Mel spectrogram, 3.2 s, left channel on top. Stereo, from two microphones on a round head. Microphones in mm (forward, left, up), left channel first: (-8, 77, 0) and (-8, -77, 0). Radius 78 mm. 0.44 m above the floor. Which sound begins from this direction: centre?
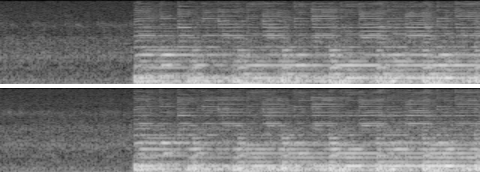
A guitar, at 0.9 s.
